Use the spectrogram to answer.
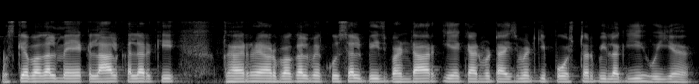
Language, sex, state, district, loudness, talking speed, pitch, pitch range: Hindi, male, Jharkhand, Garhwa, -17 LUFS, 190 wpm, 135 Hz, 130-140 Hz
